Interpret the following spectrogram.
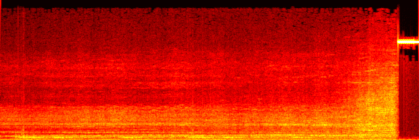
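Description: Film trailer score and sound design: a deep, loud rumble under a low, repeating droning tone, swelling into a rising rush of noise that cuts off abruptly at the end.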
